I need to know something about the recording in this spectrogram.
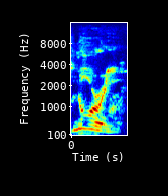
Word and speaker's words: Nori: mispronounce that pretty well they say they say it's uh like story so it's Nori Nori okay that makes sense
